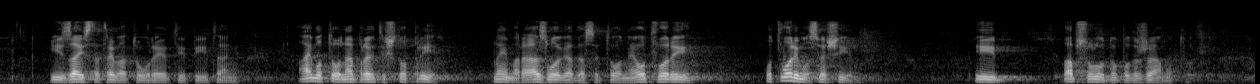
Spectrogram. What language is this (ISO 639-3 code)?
hrv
